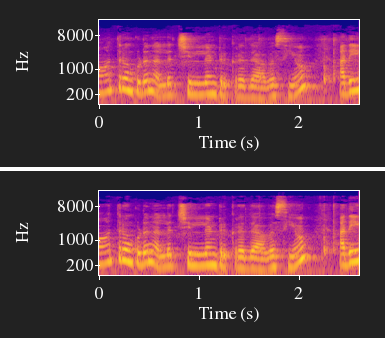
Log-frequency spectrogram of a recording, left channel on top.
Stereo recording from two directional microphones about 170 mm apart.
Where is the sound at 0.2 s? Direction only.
25° right (ahead or behind).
